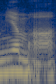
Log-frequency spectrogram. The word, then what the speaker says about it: Myanmar: but uh you know the country is today called officially called Myimma and that that is uh the phonetically correct name for my uh for the country and it's also conotes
